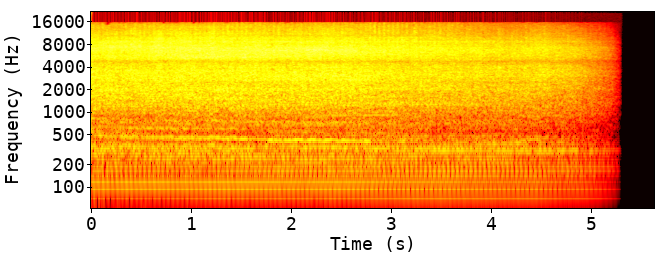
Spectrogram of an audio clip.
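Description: Husqvarna CTH151 ride-on lawn tractor's engine running steadily as it drives past, fading out about five seconds in.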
